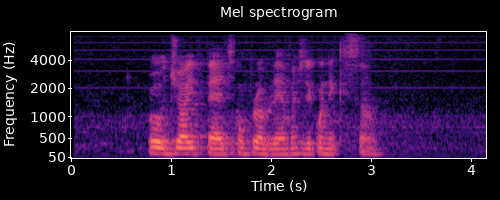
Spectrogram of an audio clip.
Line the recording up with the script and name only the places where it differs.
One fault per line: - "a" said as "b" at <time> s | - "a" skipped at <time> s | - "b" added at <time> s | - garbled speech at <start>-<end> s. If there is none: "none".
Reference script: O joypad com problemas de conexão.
none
